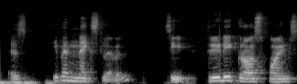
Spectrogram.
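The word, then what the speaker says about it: 3D XPoint: even next level see 3d cross points are pronounced 3d cross point uh don't say 3dx point it is called as 3d cross point is a nvme technology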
